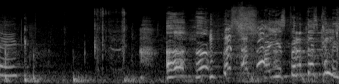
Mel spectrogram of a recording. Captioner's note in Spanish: Risas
